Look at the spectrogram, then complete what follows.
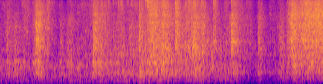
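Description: Char-Broil gas grill being wheeled over rough, leaf-strewn ground: its casters rolling and its metal body and parts rattling in an uneven, continuous clatter.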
